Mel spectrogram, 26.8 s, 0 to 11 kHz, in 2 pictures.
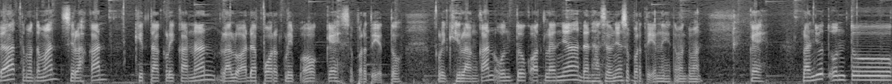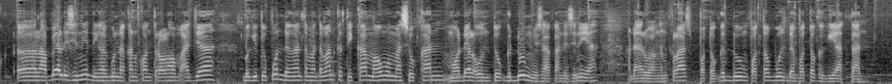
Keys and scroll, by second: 9.9 Down, 14.3 ctrl+Home, 17.1 alt+Tab, 18.2 alt+Tab.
